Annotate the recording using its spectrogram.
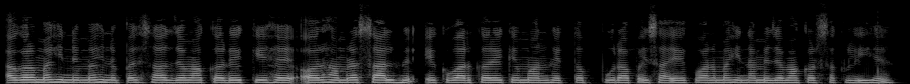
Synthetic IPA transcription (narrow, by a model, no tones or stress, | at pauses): əɡəɾməɦineməɦinepəɪsad͡ʒəmakəɾekeɦɛʔɔ̰ːɾɦəmɾasalmẽʔeːkbaɾkəɾekemənɦɛt̪əb̚puɾapəɪsaeːkbaɾməɦinamẽd͡ʒəmakəɾsəkliɦɛː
